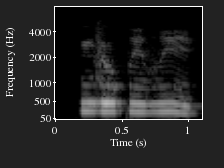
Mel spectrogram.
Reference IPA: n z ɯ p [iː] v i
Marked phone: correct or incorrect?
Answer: incorrect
